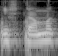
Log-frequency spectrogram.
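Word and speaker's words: stomach: तो अगर हम यहाँ स्टमक की बात करेंगे तो स्टमक में भी CH का जो उच्चारण है क से हो रहा है।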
